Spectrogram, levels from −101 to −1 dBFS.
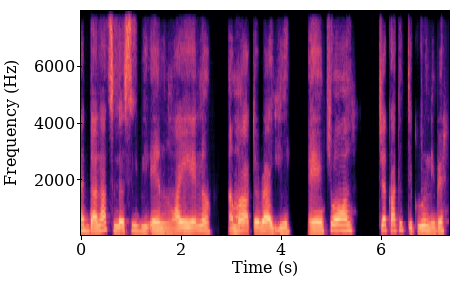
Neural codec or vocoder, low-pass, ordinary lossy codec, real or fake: codec, 16 kHz, 1 kbps, X-Codec, HuBERT features, trained on general audio; none; none; fake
